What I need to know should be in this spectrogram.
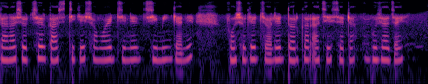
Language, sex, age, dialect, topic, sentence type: Bengali, female, 18-24, Western, agriculture, statement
